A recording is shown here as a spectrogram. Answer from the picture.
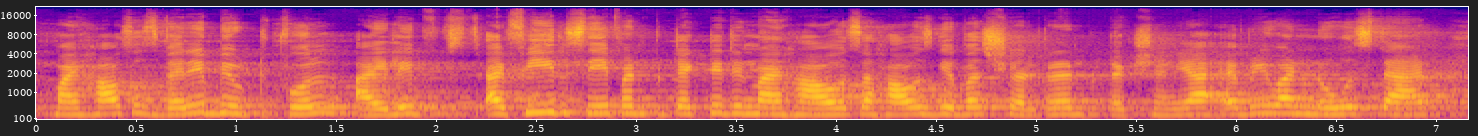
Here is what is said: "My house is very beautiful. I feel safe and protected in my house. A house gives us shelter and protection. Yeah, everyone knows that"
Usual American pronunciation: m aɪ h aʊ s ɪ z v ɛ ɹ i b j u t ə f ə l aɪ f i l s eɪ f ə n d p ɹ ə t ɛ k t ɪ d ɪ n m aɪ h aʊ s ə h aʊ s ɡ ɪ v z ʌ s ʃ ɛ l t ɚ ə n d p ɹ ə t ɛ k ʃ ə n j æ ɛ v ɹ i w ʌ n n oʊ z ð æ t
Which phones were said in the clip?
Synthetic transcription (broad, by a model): m aɪ h aʊ s ɪ z v ɛ ɹ i b j u t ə f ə l aɪ f i l s eɪ f ə n d p ɹ ə t ɛ k t ɪ d ɪ n m aɪ h aʊ s ə h aʊ s ɡ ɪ v ʌ s ʃ ɛ l t ɚ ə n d p ɹ ə t ɛ k ʃ ə n j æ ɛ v ɹ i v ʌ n n oʊ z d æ t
